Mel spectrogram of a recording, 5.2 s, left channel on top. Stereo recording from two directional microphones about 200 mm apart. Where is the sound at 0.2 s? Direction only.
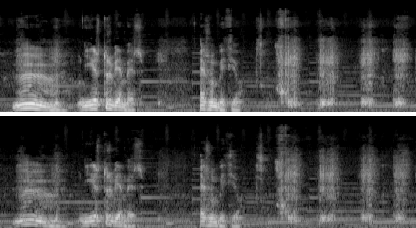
50° left (ahead or behind).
